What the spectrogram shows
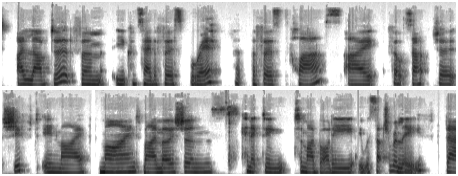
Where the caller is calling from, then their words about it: Bondi, New South Wales, Australia; Oh, yes, I am speaking from Bondi.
